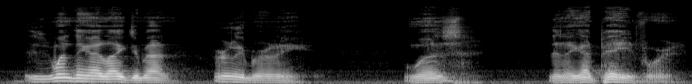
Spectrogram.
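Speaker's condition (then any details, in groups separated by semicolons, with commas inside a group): Parkinson's; worsening, often debilitating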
